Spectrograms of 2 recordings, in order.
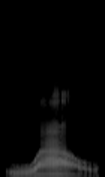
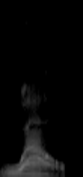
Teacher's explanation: of goes up and then down you know there's no sound my vocal cords start generating sound it reaches a peak loudness right in the middle where I go wow and then it comes down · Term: volume envelope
